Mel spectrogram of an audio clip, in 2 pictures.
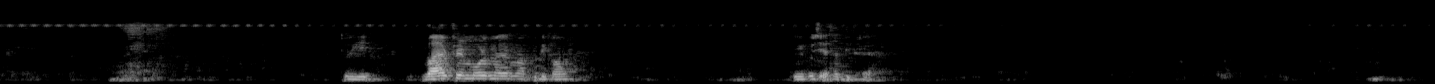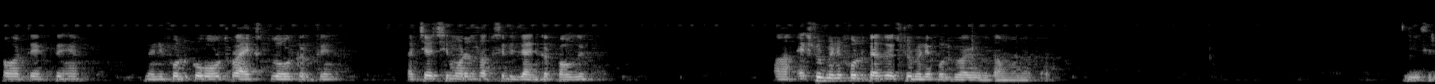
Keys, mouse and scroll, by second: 1.4 click, 7.5 click, 9.5 click, 13.2 click, 14.0 click, 16.2 click, 24.6 ctrl+click, 27.1 click.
